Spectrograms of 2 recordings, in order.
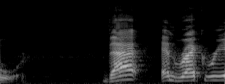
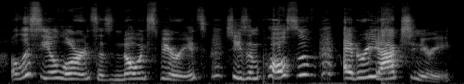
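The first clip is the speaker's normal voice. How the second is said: fast, loud, higher mayor rant; ranting young mayor; 10 semitones higher, 6 dB louder than usual. Acted. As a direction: complain hurriedly like a flustered mayor.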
